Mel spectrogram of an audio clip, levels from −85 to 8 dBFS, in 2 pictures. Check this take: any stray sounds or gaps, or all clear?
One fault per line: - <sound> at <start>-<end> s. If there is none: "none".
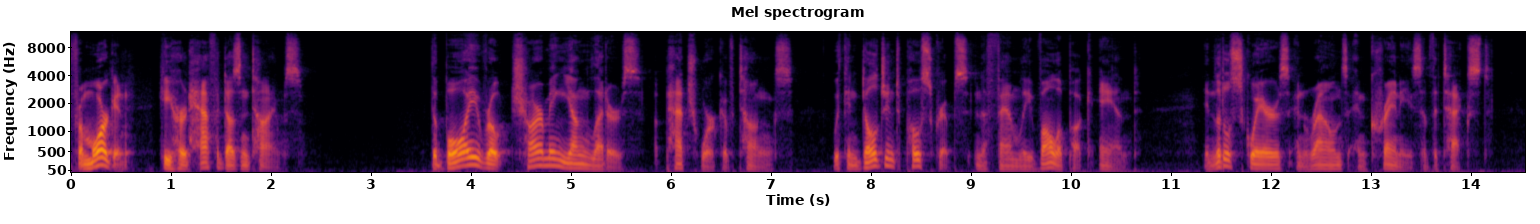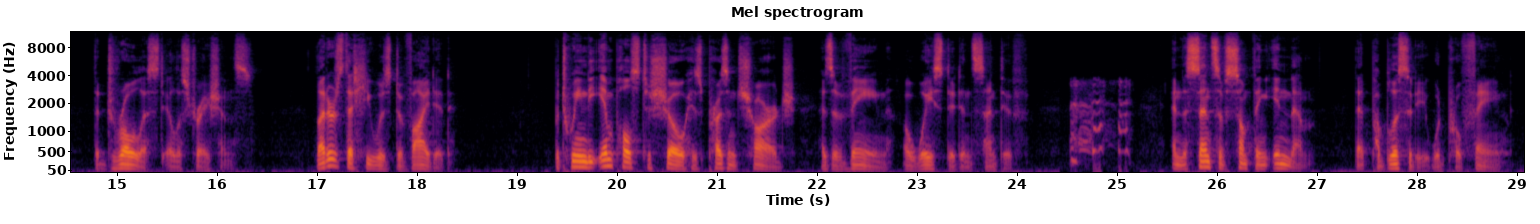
- laugh at 24.5-25.2 s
